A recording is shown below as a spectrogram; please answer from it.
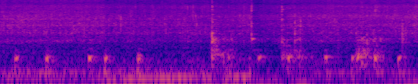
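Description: Vegetables and konda pindi leaves frying in a pan make a loud, continuous sizzle, with regular soft stirring taps and a few sharper scrapes, and no voices.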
